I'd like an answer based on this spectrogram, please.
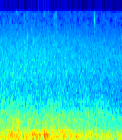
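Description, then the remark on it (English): A thunderstorm sound effect of a storm over the sea: a steady, low rumble of thunder rolls beneath continuous heavy rain, a dense storm wash that stays loud and even throughout without any voices. “The storm calmed and the ocean waters grew still, and Jonah began to sink down, down, deeper in the water.”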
